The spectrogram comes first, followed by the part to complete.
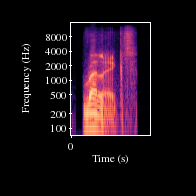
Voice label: "relict", British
